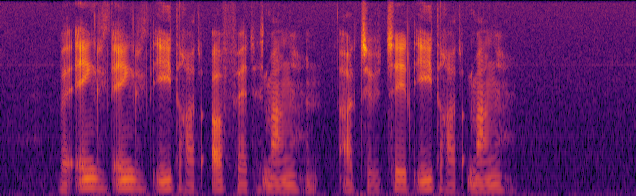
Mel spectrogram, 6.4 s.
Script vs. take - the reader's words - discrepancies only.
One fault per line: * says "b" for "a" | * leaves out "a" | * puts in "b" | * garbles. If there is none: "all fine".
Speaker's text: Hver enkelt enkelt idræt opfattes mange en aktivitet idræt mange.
all fine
